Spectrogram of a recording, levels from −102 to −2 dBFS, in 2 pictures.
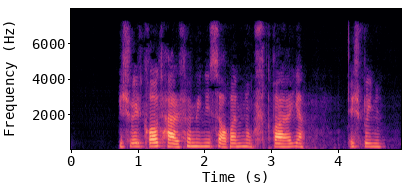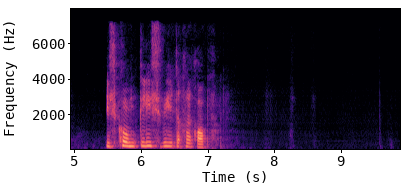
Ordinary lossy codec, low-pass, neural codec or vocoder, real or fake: MP3, 64 kbps; 7.2 kHz; codec, 16 kHz, 8 kbps, FreqCodec, smaller model; fake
